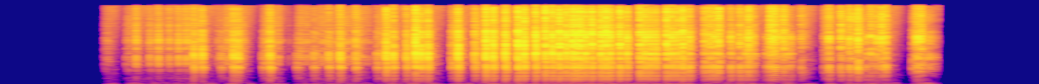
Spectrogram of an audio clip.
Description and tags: open old squeaky door
bending a empty, plastic bottle
door, squeak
